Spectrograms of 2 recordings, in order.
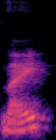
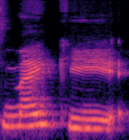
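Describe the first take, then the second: First: It is said the British way. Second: It is said the American way.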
